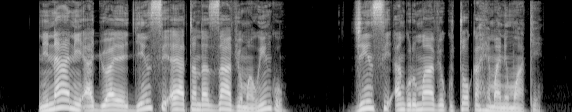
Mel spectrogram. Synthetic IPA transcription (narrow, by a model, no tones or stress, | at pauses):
ninaniaʄuajɛʄinsiʔajatandazavjɔmawiŋɡu | ʄinsiʔaŋɡuɾumavjɔkutɔkaɦɛmanimwa̰kɛ̰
